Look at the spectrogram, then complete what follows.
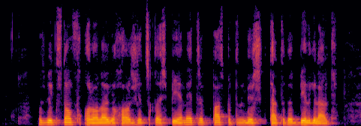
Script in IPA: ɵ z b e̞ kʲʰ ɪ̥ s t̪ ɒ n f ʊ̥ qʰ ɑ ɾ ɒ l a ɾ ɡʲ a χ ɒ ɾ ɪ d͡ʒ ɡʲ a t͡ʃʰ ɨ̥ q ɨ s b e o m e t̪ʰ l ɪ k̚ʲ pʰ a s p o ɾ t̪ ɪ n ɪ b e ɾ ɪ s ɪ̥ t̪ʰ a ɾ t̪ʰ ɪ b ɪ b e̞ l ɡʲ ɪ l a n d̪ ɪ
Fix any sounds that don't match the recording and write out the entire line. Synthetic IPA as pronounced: ɵ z b e̞ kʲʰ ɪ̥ s t̪ ɒ n f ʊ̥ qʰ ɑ ɾ ɒ l a ɾ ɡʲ a χ ɒ ɾ ɪ d͡ʒ ɡʲ a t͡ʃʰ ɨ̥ q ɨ ʃ b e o m e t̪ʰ ɾ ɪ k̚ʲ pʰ a s p o ɾ t̪ ɪ n ɪ b e ɾ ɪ ʃ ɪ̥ t̪ʰ a ɾ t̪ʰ ɪ b ɪ b e̞ l ɡʲ ɪ l a n d̪ ɪ

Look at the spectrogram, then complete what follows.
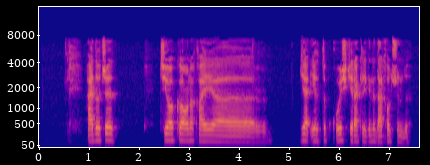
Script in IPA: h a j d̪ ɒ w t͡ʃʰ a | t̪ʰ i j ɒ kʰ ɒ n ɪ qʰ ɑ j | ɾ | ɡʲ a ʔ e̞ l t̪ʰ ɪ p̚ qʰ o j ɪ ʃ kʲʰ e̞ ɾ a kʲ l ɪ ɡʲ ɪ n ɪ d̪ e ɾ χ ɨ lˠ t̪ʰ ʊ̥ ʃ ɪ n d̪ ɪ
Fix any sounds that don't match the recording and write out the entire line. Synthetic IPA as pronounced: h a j d̪ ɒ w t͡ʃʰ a | t̪ʰ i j ɒ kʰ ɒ n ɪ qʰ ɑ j | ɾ | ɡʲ a ʔ e̞ l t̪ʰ ɪ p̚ qʰ o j ɪ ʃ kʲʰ e̞ ɾ a kʲ l ɪ ɡʲ ɪ n ɪ d̪ a ɾ χ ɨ lˠ t̪ʰ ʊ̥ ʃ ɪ n d̪ ɪ

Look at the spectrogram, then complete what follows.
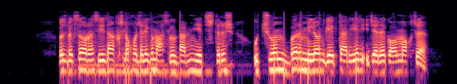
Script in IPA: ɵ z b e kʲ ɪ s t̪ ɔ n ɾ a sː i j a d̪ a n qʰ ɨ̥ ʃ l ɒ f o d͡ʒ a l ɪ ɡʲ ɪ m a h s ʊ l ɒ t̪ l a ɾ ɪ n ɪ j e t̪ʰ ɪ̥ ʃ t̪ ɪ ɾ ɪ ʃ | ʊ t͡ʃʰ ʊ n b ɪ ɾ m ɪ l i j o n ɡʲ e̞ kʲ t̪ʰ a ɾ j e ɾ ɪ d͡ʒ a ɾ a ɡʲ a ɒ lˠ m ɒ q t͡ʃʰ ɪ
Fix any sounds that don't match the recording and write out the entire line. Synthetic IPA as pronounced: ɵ z b e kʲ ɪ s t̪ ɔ n ɾ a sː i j a d̪ a n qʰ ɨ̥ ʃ l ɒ χ o d͡ʒ a l ɪ ɡʲ ɪ m a h s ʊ l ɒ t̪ l a ɾ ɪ n ɪ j e t̪ʰ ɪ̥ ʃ t̪ ɪ ɾ ɪ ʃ | ʊ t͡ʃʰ ʊ n b ɪ ɾ m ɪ l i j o n ɡʲ e̞ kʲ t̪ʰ a ɾ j e ɾ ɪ d͡ʒ a ɾ a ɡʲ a ɒ lˠ m ɒ q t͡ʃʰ ɪ

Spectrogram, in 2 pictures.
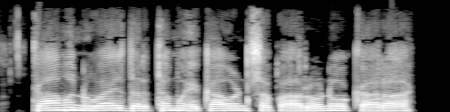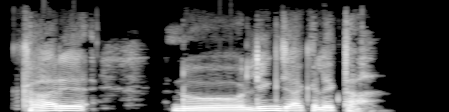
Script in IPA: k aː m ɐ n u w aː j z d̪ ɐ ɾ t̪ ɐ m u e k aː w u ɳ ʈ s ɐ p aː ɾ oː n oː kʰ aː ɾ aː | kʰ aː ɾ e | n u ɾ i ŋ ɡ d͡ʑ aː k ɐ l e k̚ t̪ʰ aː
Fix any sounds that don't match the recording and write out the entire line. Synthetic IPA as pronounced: k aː m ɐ n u w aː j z d̪ ɐ ɾ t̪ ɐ m u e k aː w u ɳ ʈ s ɐ p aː ɾ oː n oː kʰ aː ɾ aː | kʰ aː ɾ e | n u l i ŋ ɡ d͡ʑ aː k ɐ l e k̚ t̪ʰ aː

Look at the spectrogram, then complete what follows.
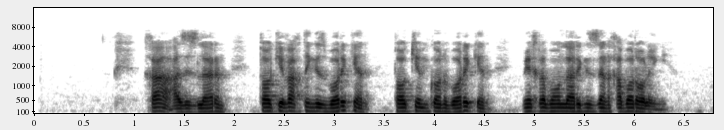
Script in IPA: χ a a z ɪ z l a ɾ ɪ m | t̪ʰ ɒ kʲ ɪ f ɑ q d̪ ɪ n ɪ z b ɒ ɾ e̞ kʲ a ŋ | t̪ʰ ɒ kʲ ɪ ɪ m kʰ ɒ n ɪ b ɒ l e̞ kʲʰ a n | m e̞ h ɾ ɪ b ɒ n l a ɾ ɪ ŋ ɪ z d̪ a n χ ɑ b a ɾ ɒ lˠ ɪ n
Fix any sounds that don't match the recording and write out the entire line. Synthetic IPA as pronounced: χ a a z ɪ z l a ɾ ɪ m | t̪ʰ ɒ kʲ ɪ v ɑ q t̪ ɪ ŋ ɪ z b ɒ ɾ e̞ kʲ a n | t̪ʰ ɒ kʲ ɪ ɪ m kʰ ɒ n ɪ b ɒ ɾ e̞ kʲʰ a n | m e̞ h ɾ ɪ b ɒ n l a ɾ ɪ ŋ ɪ z d̪ a n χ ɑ b a ɾ ɒ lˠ ɪ ŋ

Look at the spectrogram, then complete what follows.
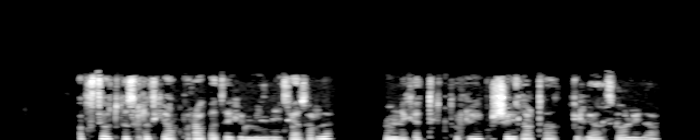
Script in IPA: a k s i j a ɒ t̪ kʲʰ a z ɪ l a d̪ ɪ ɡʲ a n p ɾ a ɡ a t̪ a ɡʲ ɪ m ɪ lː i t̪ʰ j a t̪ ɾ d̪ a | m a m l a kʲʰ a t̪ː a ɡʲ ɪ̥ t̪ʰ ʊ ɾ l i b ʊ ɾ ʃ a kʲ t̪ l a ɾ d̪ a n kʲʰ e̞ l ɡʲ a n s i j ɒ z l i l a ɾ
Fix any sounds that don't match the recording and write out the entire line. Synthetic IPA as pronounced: a k s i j a o t̪ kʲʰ a z ɪ l a d̪ ɪ ɡʲ a n p ɾ a ɡ a d̪ a ɡʲ ɪ m ɪ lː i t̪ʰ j a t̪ ɾ d̪ a | m a m l a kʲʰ a t̪ː a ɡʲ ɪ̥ t̪ʰ ʊ ɾ l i b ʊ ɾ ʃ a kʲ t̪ l a ɾ d̪ a n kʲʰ e̞ l ɡʲ a n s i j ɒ l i l a ɾ

